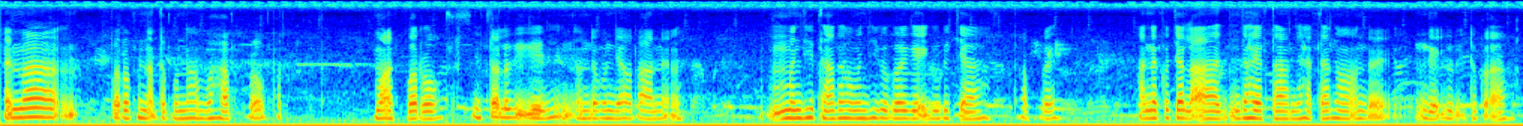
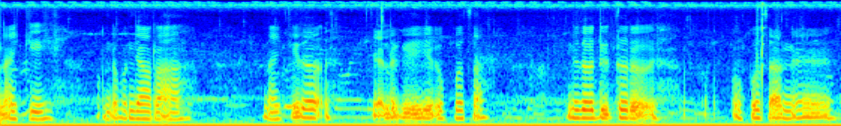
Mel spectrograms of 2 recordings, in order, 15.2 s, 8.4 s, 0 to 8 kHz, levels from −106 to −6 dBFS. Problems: continuous background conversations, low volume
